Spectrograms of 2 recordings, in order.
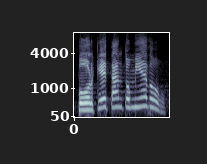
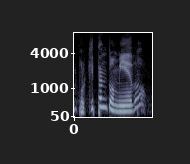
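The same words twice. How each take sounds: First: "¿Por qué tanto miedo?" shouted higher and louder, slow, falling hard on "qué"; Jesus rebuking the frightened disciples, loud and slow; loud rebuke. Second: "¿Por qué tanto miedo?" asked softly, ending on a rise; a gentle questioning read. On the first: Acted. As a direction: scold them with the question, high and loud. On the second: Shown as a demonstration. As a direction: ask "tanto miedo" as a real question, voice lifting at the end. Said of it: "Aquí están los, los signos de interrogación".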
